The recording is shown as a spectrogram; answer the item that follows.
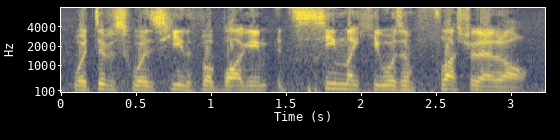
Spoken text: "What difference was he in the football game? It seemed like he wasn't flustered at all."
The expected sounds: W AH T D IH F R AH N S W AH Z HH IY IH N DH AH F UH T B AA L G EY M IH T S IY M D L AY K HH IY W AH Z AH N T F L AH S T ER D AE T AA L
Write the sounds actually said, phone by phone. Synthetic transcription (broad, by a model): W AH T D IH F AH S W AH Z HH IY IH N DH AH F UH T B AA L G EY M IH T S IY M D L AY K HH IY W AH Z AH N T F L AH S T ER D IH T AA L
